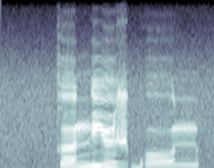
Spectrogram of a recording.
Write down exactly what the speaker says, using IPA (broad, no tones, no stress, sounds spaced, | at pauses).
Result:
k ə n j y ʒ b o n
